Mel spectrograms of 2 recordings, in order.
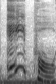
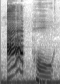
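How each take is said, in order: First: The first vowel is a flat, front a. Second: The first vowel is a more open a. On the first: "Apple é bem americano" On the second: "Apple é mais britânico"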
